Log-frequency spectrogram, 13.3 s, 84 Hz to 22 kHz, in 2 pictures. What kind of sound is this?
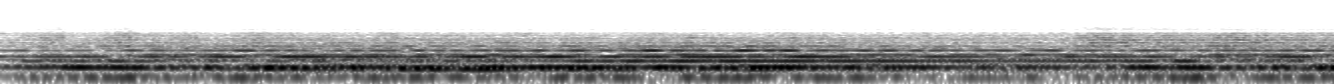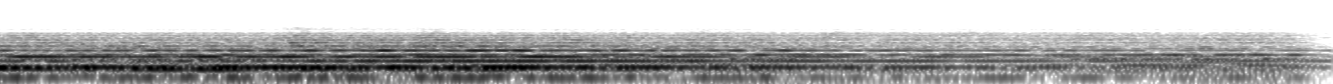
ontheland90bpm
Mellow and big texture from pads and drones.Ambient texture. 90 bpm 4/4. Duration: 5 bars.
envirement, ambient, textures, drone, pad, synth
